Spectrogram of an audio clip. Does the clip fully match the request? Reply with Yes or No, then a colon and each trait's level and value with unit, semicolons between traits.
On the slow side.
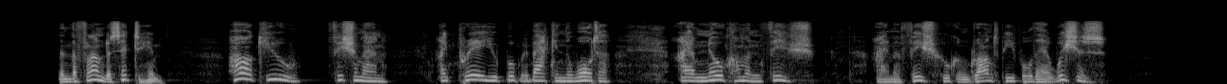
No: average, 165 wpm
